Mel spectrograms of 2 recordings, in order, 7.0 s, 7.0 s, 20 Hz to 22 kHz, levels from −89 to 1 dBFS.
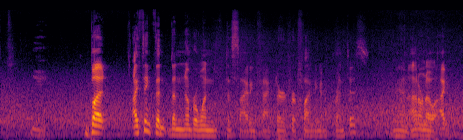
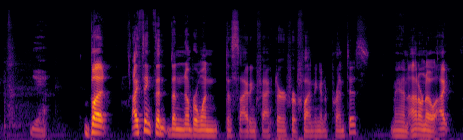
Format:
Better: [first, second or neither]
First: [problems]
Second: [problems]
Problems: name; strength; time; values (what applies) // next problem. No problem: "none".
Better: second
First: wind noise on the microphone; occasional gusts; 15 dB below the speech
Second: none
